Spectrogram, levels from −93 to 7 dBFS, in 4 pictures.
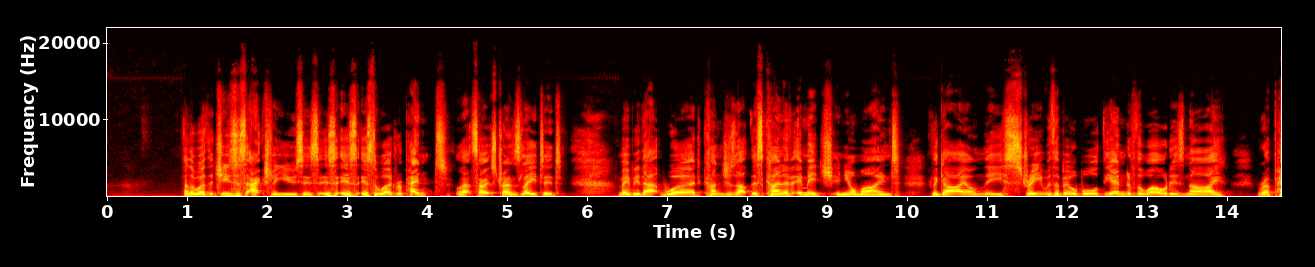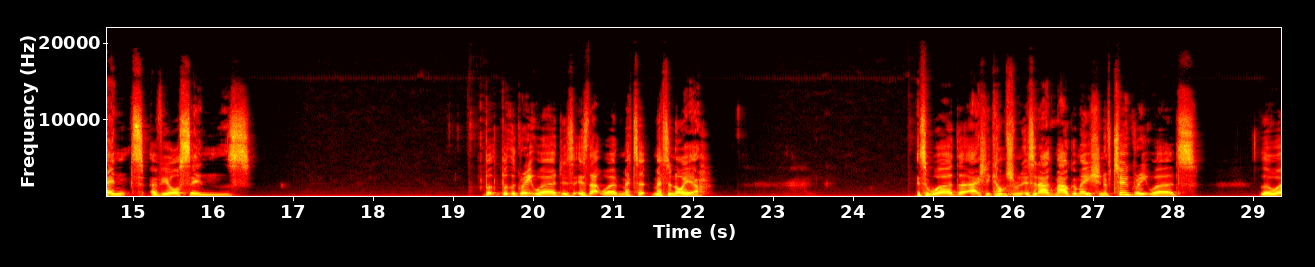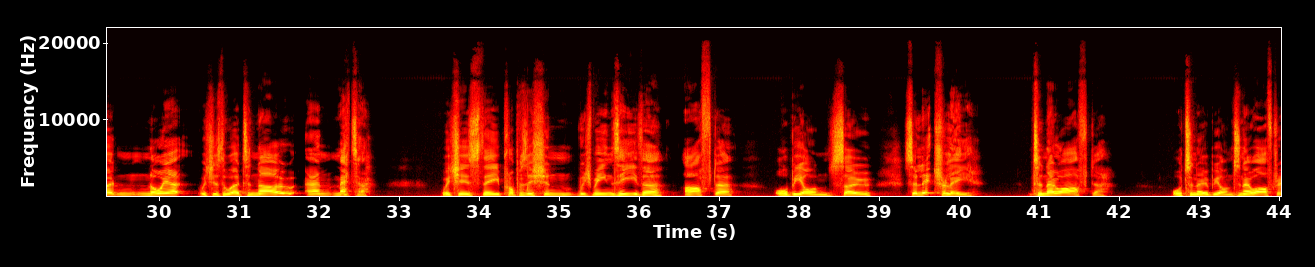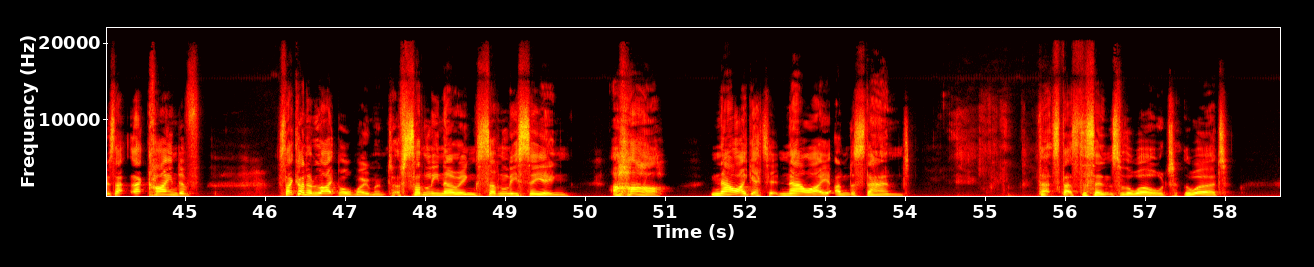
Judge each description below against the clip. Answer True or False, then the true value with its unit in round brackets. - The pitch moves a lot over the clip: True (6.9 semitones)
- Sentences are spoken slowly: False (145 wpm)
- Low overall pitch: False (160 Hz)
